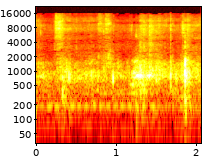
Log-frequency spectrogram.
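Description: Footsteps and light clicks and rattles of duty gear as deputies walk slowly, with a sharper click near the end and a faint low hum underneath.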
